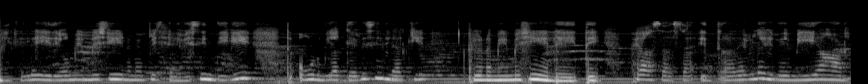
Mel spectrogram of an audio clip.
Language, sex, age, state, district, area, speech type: Dogri, female, 30-45, Jammu and Kashmir, Samba, rural, spontaneous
